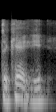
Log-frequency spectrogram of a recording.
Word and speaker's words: Takei: And this book, It Rhymes with Takei, is about that period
